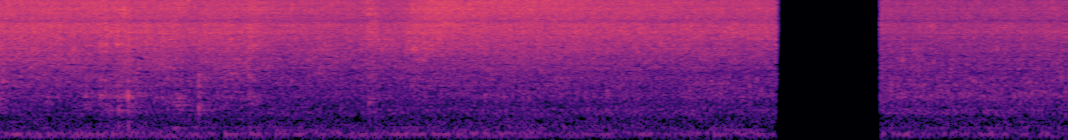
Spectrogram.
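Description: Masala for sarson ka saag is mixed and fried in a pan, with a dense, even sizzle and hiss, soft stirring scrapes, and a brief total dropout to silence near the end.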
